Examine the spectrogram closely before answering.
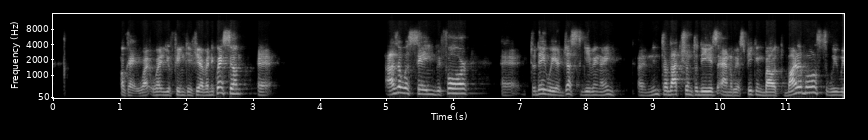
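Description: A young man lectures calmly through a microphone on an online call.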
